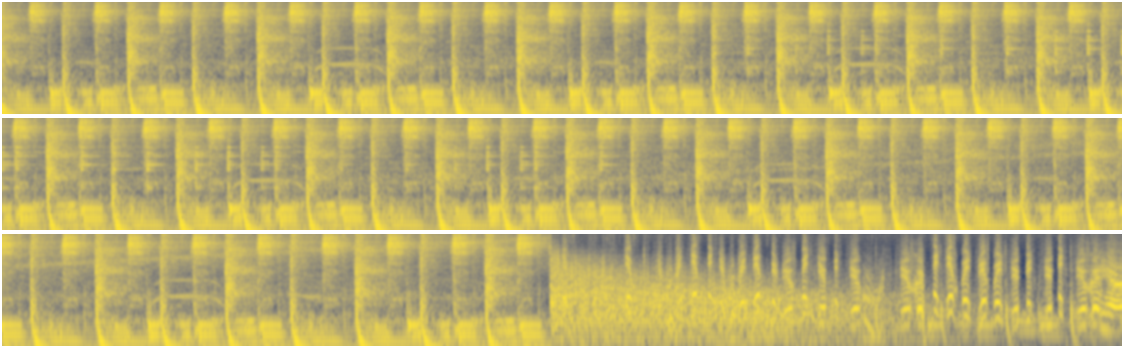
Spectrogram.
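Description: A loud, driving brass band remix with a steady pounding beat and dense horn layers, which breaks near the end into a looser, swirling passage.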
